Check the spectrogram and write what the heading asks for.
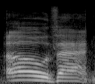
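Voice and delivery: sudden realisation. Real, not acted. Realises what chat meant.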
